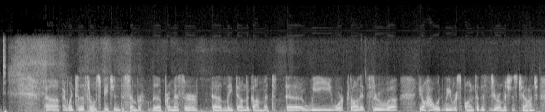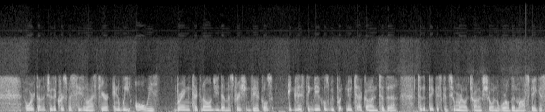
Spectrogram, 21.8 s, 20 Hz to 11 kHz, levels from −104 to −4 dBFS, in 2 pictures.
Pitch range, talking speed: 105-120 Hz, 200 wpm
